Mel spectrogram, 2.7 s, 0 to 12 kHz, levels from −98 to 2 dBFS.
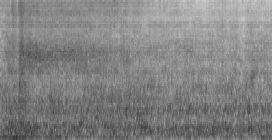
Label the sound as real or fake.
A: fake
